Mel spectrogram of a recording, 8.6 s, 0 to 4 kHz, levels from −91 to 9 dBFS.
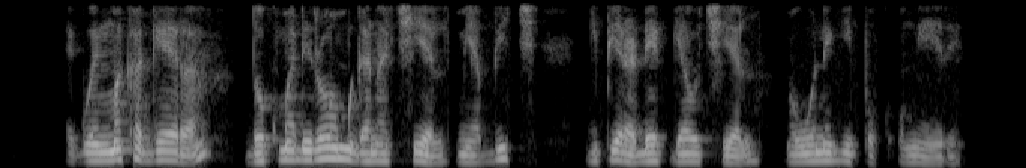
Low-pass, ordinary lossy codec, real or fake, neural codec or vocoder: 3.6 kHz; none; real; none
